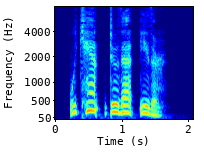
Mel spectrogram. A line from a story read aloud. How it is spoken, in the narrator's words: she said, and her voice was as sad and lost as loneliness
